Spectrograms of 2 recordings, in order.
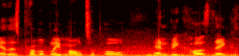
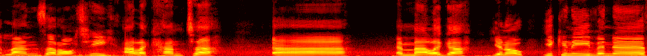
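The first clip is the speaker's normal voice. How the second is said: put-on much higher, chatty Scouse accent; 9 semitones higher than usual. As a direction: play a cheeky Liverpool lad in Scouse. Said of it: "give you my best Scouse accent".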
